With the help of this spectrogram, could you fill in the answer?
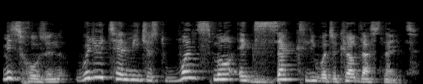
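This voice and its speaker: Audio-play detective, male actor: polite, probing, exact, very animated intonation, muffled recording. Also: sits high, soft background music. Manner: formal, polite, deliberately questioning. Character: shrewd, courteous male detective, probing and precise.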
